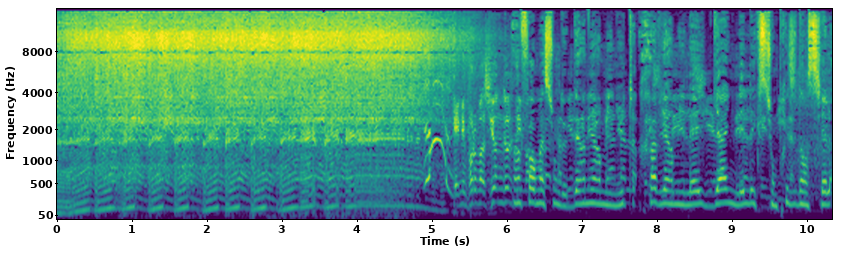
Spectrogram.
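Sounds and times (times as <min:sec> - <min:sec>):
chainsaw engine revving: 0:00.0 - 0:05.8
speech: 0:05.3 - 0:10.3.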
